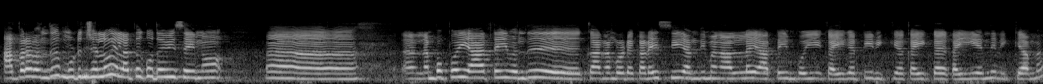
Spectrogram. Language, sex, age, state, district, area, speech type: Tamil, female, 60+, Tamil Nadu, Tiruvarur, urban, spontaneous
